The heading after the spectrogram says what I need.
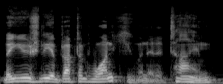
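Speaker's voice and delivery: ordinary delivery, nothing marked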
